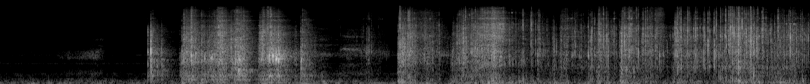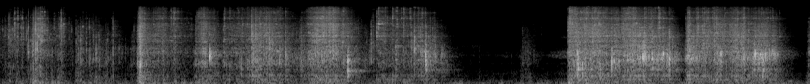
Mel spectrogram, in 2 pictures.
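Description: Plastic building bricks poured out of their bags, clattering into a cardboard box. The rattling starts about a second and a half in, stops briefly near the end, then starts again.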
